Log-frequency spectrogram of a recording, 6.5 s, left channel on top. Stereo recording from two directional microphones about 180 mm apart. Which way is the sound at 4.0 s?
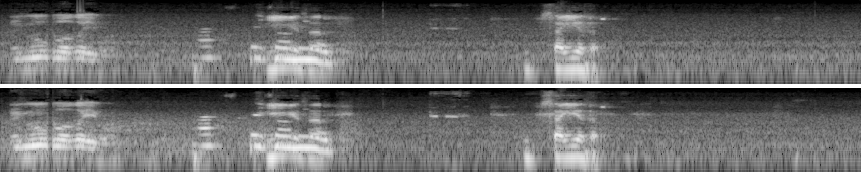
40° right (ahead or behind).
